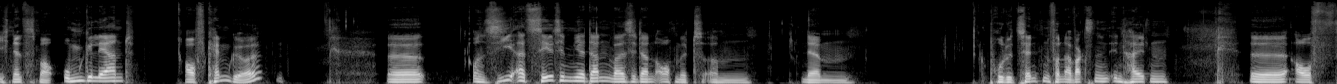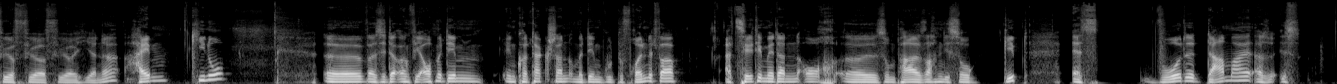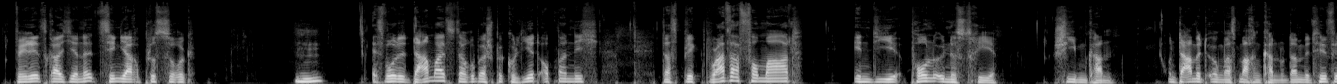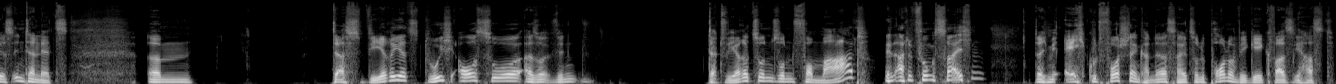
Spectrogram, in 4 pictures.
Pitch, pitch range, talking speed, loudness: 120 Hz, 105-140 Hz, 155 wpm, -17 LUFS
